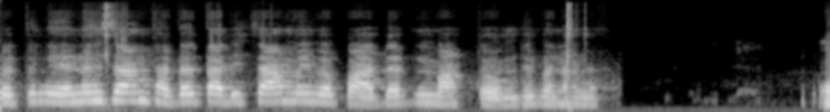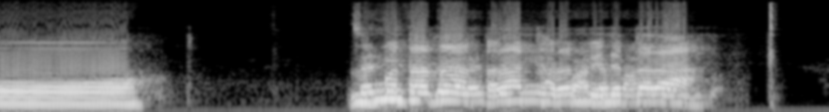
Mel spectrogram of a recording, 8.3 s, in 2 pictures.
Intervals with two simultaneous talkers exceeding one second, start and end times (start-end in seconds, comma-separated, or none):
5.9-7.5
